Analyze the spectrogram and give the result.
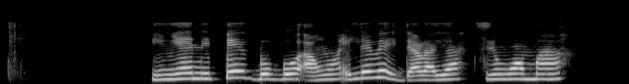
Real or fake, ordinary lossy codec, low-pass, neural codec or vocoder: fake; none; 7.2 kHz; codec, 16 kHz, 4 kbps, X-Codec, HuBERT features, trained on general audio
